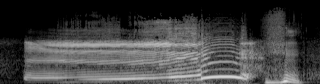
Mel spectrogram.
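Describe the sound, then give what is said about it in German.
A person imitates a cow with one long, steady moo lasting about two seconds, its pitch rising near the end before trailing off into a short, wavering vocal tail. “Ah, das war, das war eine Kuh gewesen.”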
